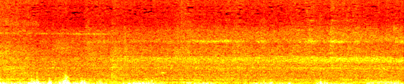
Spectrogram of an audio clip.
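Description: A RET metro train approaching the platform: a steady low hum over a rumble, with wind on the microphone.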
